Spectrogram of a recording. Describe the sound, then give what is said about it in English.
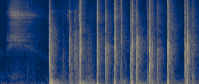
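A samba-beat jingle tapped and clapped by hand: many sharp, dry hits in a fast, syncopated rhythm, played alone without talk. “That was my jingle. Oh, that was a jingle? Yeah. Okay. It's a samba beat, mate.”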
